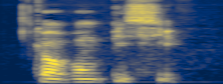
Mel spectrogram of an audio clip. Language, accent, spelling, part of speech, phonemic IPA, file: French, Canada, corrompissiez, verb, /kɔ.ʁɔ̃.pi.sje/, LL-Q150 (fra)-corrompissiez.wav
- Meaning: second-person plural imperfect subjunctive of corrompre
